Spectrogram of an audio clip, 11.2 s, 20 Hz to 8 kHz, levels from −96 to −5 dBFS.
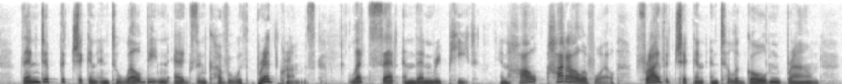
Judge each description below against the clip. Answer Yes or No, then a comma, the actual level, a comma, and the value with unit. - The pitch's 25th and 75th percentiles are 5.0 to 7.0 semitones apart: Yes, wide, 5.4 semitones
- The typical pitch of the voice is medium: Yes, medium, 170 Hz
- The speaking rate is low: No, average, 155 wpm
